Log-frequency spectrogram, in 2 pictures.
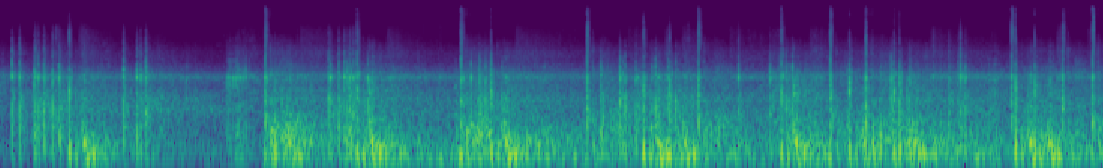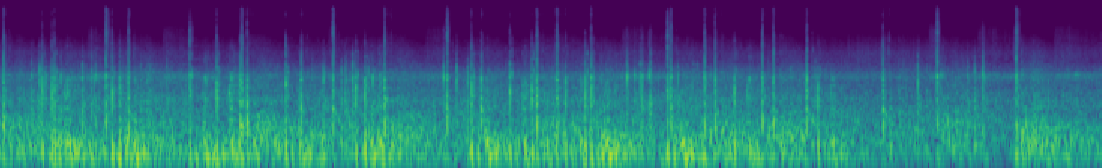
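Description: Aerial fireworks display: a rapid, continuous run of sharp bangs and cracks from bursting shells over a heavy low rumble of booms. It grows denser about three seconds in.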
